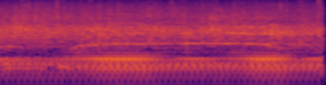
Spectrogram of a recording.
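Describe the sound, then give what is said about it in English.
A church audience claps for the Lord together in a steady, dense wash of applause, loud and sustained for the whole moment, with a faint sustained organ-like tone underneath and no one speaking. “Come on, give the Lord a hand clap, church.”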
